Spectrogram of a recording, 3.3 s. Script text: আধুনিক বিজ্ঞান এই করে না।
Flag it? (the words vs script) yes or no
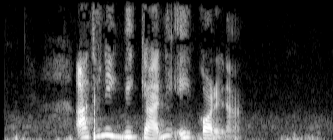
no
